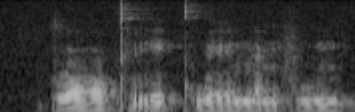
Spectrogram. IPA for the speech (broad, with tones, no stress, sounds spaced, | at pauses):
p l ɔː˨˩ kʰ r e˥˩ ʔ kʰ w ɛː˩˦ n a˩˦ ŋ f u˦˥ n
